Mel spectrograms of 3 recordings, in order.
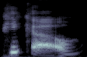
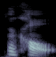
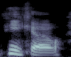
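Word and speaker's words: Picoult: other name by Jodie Pico." And I've been saying Pakult. So, I don't know if I've just been pronouncing it wrong forever or if I heard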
